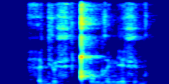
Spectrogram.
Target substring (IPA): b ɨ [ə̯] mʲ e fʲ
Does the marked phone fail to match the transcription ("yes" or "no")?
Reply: yes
